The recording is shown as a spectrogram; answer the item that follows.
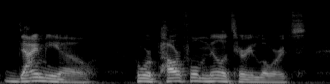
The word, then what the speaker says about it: daimyo: territories were run by that word is pronounced daimyo who were powerful military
